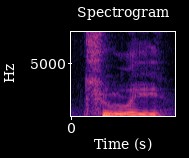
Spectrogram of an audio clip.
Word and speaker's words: Thule: is my very first Tuli product and I even had to ask how how do you say this Tuli you can kind of see it there Tuli Swedish brand uh I think they're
